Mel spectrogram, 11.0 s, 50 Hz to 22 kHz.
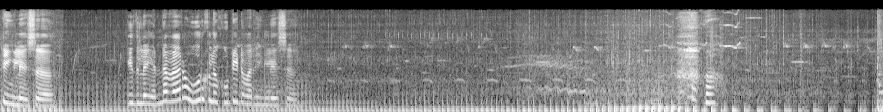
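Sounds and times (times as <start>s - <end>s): motorcycle riding past: 0.0s - 11.0s.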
